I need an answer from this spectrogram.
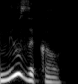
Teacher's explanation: сполучення пом'якшеного м і голосного у яке вимовляємо м'яко і злито тому апострофа тут не може бути запам'ятай апостроф - це графічний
